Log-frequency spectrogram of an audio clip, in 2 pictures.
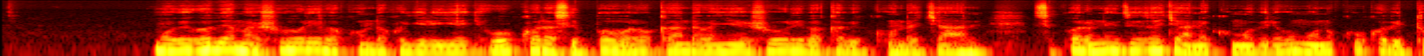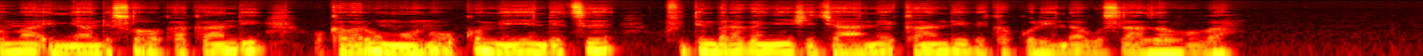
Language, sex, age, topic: Kinyarwanda, male, 25-35, education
